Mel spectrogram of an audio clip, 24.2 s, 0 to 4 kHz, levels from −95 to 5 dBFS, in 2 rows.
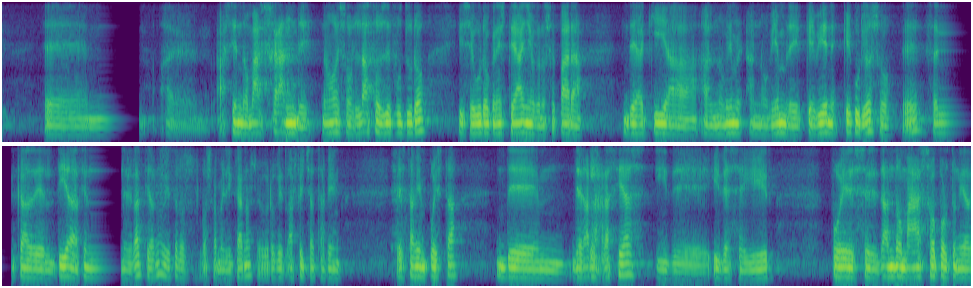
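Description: Scattered short gaps run from 0.72 to 3.29 s. About four lost or late packets leave tiny holes, the longest around 50 ms, each patched by continuing the previous sound, so brief ticks and smears appear.

Call audio freezes occur at 1.22–1.73 s, 11.71–12.25 s and 13.23–13.62 s. The sound stalls into a fading buzz lasting 0.49, 0.51 and 0.37 s, the first two ending in about 0.12 s of silence, and then resumes where it stopped. The likely cause is held-up packets draining the jitter buffer.

A jitter buffer slow-down from 3.55 to 4.11 s repeats pitch periods to rebuild reserve, adding 41 ms. The audio plays at 94% speed, slightly drawn out at unchanged pitch.

Jitter buffer speed-ups span 6.14–9.21 s, barely noticeable at 101% with about 50 ms trimmed, and 16.74–20.50 s, audibly hurried at 109% with about 0.4 s removed, as the receiver cuts pitch periods to shed excess delay.

Throughout, nothing is heard above 4 kHz, consistent with a narrowband call codec such as G.711.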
